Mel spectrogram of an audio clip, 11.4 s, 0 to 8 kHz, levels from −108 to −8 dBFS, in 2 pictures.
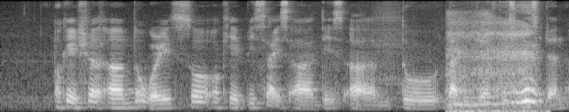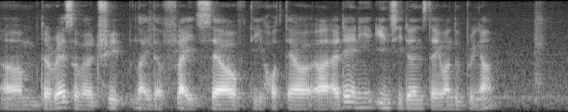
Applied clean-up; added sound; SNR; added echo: none; Breathing; -3 dB; none.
